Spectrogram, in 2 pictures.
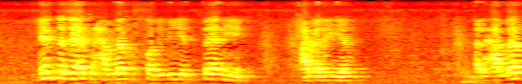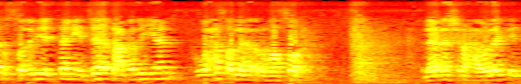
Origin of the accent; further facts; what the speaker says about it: Aleppo, Aleppo Governorate, Syria; حتى عندنا في حلب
